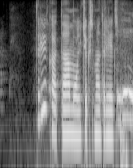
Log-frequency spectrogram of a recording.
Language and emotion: Russian, neutral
